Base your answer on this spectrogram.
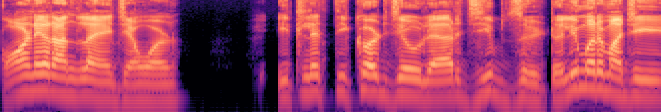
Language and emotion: Goan Konkani, angry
